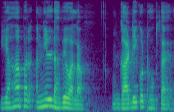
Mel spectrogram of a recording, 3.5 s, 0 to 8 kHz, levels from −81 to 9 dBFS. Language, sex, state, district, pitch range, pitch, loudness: Hindi, male, Rajasthan, Jaipur, 115-150 Hz, 130 Hz, -18 LUFS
